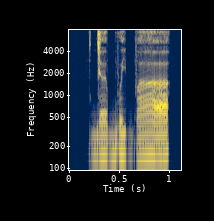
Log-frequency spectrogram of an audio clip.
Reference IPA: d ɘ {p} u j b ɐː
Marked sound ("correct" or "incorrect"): incorrect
